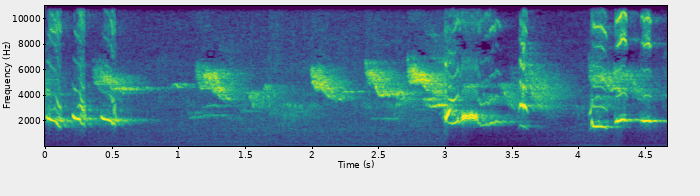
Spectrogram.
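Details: Orange-headed thrush singing gacor with harsh, squawky phrases mixed with clear downslurred whistles. A louder burst of chips comes near the end, over a faint low hum and high background chatter.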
